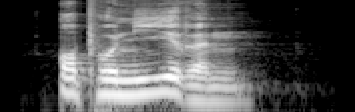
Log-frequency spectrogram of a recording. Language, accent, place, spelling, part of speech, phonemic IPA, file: German, Germany, Berlin, opponieren, verb, /ɔpoˈniːʁən/, De-opponieren.ogg
- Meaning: to oppose, to demur, to take up an opposing position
